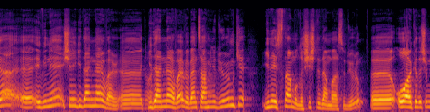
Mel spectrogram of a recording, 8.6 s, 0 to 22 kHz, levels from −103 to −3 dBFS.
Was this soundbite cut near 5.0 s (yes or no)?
no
